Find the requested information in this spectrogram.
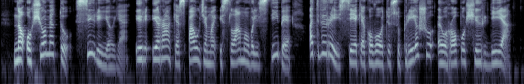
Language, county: Lithuanian, Kaunas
